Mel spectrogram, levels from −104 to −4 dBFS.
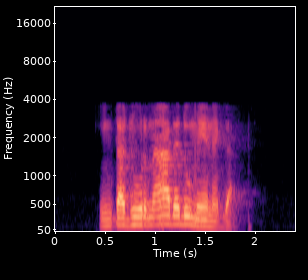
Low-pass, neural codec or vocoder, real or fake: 3.6 kHz; none; real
